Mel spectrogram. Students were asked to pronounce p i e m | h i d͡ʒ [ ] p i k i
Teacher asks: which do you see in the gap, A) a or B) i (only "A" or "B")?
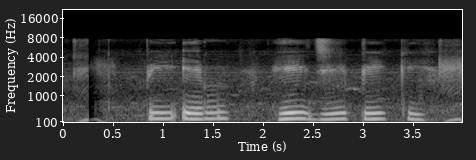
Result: B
